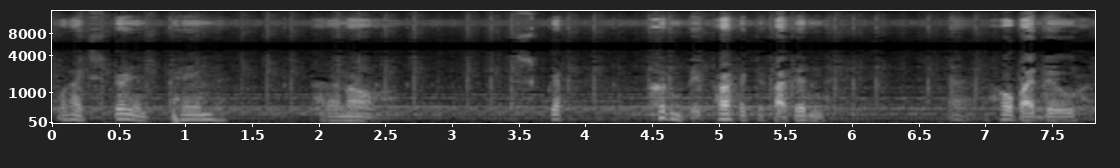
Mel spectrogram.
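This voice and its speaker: A man's voice: low-pitched, unhurried, pauses often, poor audio. A man playing a hypnotized male writer in an old radio drama, narrating his own helpless terror in urgent bursts. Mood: desperate. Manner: breathless, urgent inner narration. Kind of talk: 1940s radio drama acting. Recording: old radio recording with music behind.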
